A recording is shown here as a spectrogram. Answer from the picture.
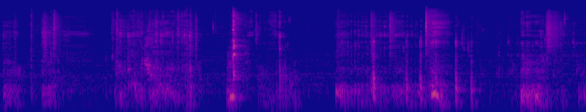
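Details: A recently adopted male English Bulldog eats his dinner noisily, with snorting grunts, wet smacking and snuffling in uneven bursts.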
